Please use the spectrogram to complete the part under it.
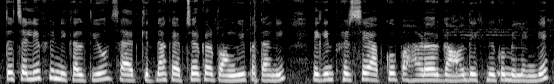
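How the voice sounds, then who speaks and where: A woman's voice: fairly high pitch, fairly even intonation, fast talker, a little mellow. A woman, chatting casually to camera as a vlogger. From Uttarakhand hills, India. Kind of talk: casual vlog chat to camera. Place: mostly outdoors, roadside and village. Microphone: phone at arm's length or clip-on lapel. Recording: faint outdoor background noise.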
